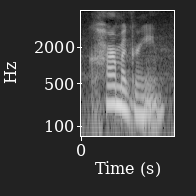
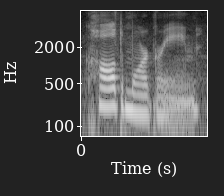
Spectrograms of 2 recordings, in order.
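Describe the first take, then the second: First: The first word sounds like 'karma', without an L. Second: The first word is said as spelled, 'cald-more'. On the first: The speaker knows the area well. "he used the local pronunciation" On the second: The speaker is unfamiliar with the area. "someone who isn't familiar with the area would have pronounced it"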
